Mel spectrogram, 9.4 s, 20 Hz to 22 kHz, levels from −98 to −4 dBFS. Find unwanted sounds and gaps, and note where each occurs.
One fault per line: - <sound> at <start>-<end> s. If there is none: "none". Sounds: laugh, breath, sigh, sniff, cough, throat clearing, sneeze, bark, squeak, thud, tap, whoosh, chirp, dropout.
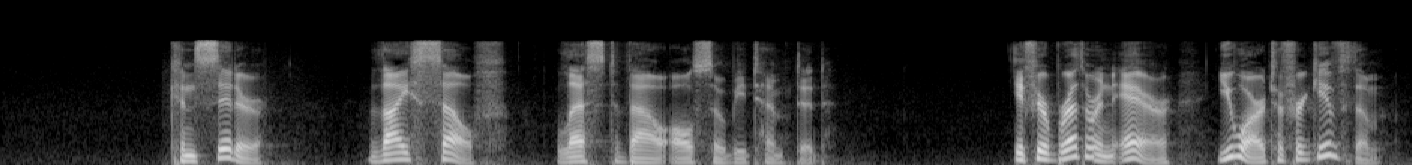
none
